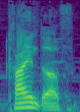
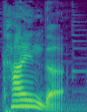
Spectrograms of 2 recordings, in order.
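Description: First: Both words are clearly pronounced, with the F. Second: The words blend into one, ending in 'uh'. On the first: "但是呢其实口语里面通常不会发得这么的清楚" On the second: "We would not pronounce the F. It would sound like an A"

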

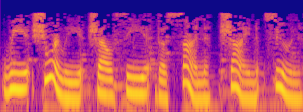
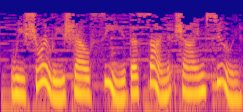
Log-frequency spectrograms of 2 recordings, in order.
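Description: First: It is said at a slower pace. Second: It is said a little faster.

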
